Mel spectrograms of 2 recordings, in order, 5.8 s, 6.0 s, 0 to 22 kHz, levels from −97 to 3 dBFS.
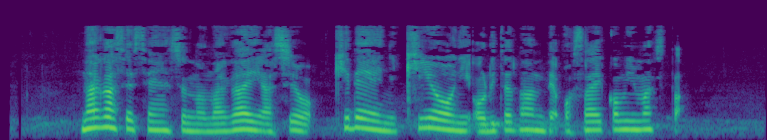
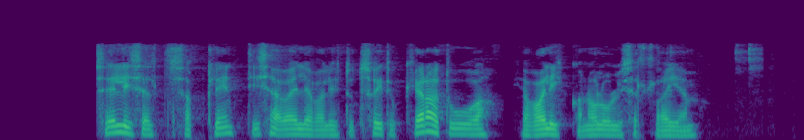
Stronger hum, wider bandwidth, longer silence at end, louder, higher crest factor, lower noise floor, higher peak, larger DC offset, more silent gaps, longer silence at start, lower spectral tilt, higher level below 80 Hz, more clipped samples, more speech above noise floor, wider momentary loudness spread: neither; first, 11.5 kHz vs 7.2 kHz; first, 0.65 s vs 0.35 s; first, -24 LUFS vs -34 LUFS; about the same, 20 dB vs 22 dB; about the same, -57 dBFS vs -59 dBFS; first, -4 dBFS vs -14 dBFS; neither; second, none vs 3.78-3.85 s; second, 0.6 s vs 0.75 s; about the same, -5.5 dB/octave vs -4.5 dB/octave; second, -72 dBFS vs -64 dBFS; neither; first, 33 dB vs 25 dB; second, 6 LU vs 10 LU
